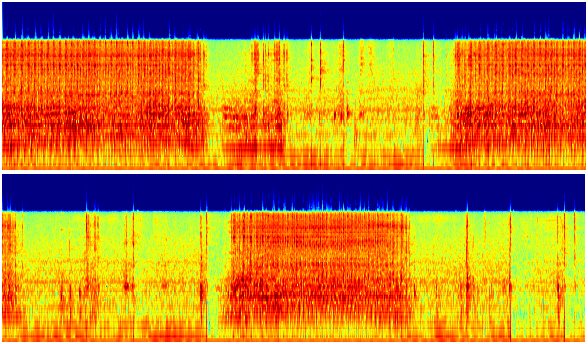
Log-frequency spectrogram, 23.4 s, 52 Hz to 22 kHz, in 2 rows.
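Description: A Domestic Rotary model 153 sewing machine stitches at its longest stitch length, its steady rapid whir running in three long bursts with short pauses and light clicks between.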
